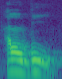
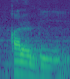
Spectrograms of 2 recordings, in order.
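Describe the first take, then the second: First: It starts with a glottal stop, Egyptian style. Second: It starts with a deep back q sound. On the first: "Orang Mesir, kofnya jadi hamzah" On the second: "Itu qalbi"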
